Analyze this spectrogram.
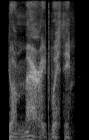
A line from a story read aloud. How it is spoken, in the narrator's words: said, despair reducing his voice to a whisper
